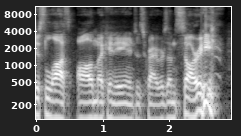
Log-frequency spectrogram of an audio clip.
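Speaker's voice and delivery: ordinary delivery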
